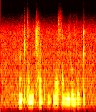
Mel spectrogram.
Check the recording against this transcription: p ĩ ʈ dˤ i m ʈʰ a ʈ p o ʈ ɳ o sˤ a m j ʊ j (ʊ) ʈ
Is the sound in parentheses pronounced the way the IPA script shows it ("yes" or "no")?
yes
